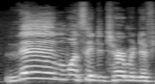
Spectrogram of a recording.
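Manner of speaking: ordinary talk, nothing marked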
